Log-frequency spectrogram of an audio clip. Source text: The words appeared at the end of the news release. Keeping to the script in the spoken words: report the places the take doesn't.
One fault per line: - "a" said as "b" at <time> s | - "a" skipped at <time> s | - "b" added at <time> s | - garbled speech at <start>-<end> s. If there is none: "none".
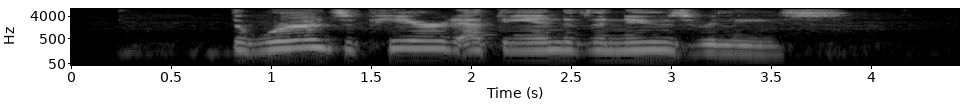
none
